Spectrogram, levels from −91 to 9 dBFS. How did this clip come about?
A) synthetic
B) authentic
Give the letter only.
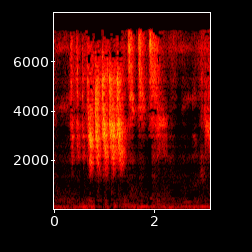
A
